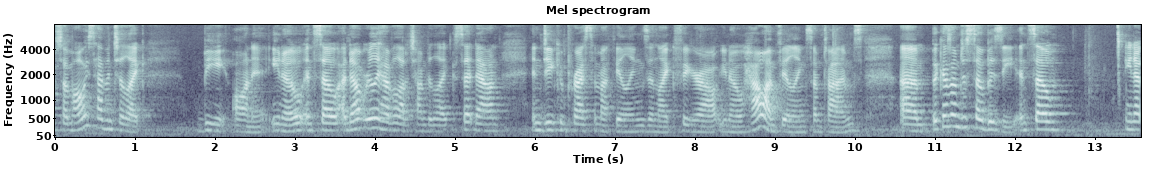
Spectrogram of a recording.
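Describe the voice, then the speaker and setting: A hoarse woman host who is losing her voice, talking candidly in a rambling way with many fillers. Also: on the low side, slight background noise. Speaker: podcast host. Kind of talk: casual monologue.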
